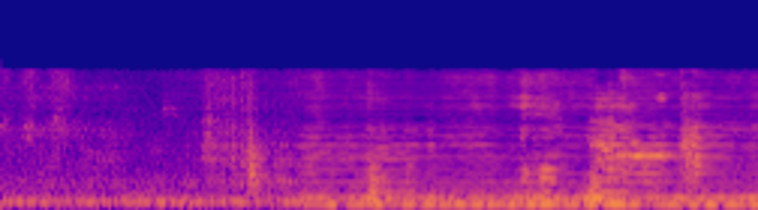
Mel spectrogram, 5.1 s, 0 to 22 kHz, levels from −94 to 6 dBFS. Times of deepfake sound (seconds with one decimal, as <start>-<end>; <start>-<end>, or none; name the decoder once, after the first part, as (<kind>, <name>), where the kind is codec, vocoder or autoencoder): 2.0-5.1 (vocoder, HiFi-GAN)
